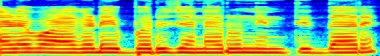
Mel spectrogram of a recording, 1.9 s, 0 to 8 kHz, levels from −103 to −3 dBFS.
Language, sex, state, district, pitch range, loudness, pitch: Kannada, female, Karnataka, Bidar, 205-210 Hz, -13 LUFS, 210 Hz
